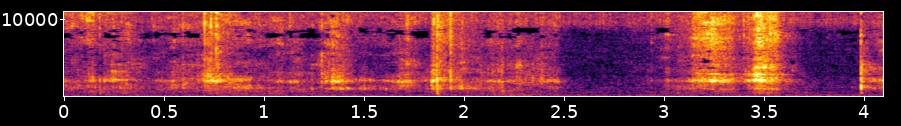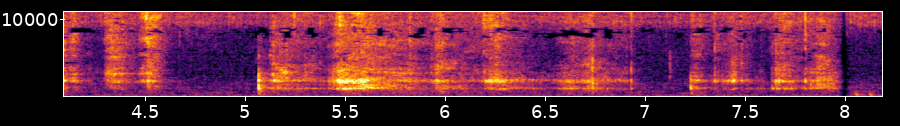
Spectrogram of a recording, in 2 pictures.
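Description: Wooden spoon stirring milk and milk tea powder in a small saucepan, scraping faintly against the pan's bottom and sides in several runs of quick strokes with short pauses between.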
